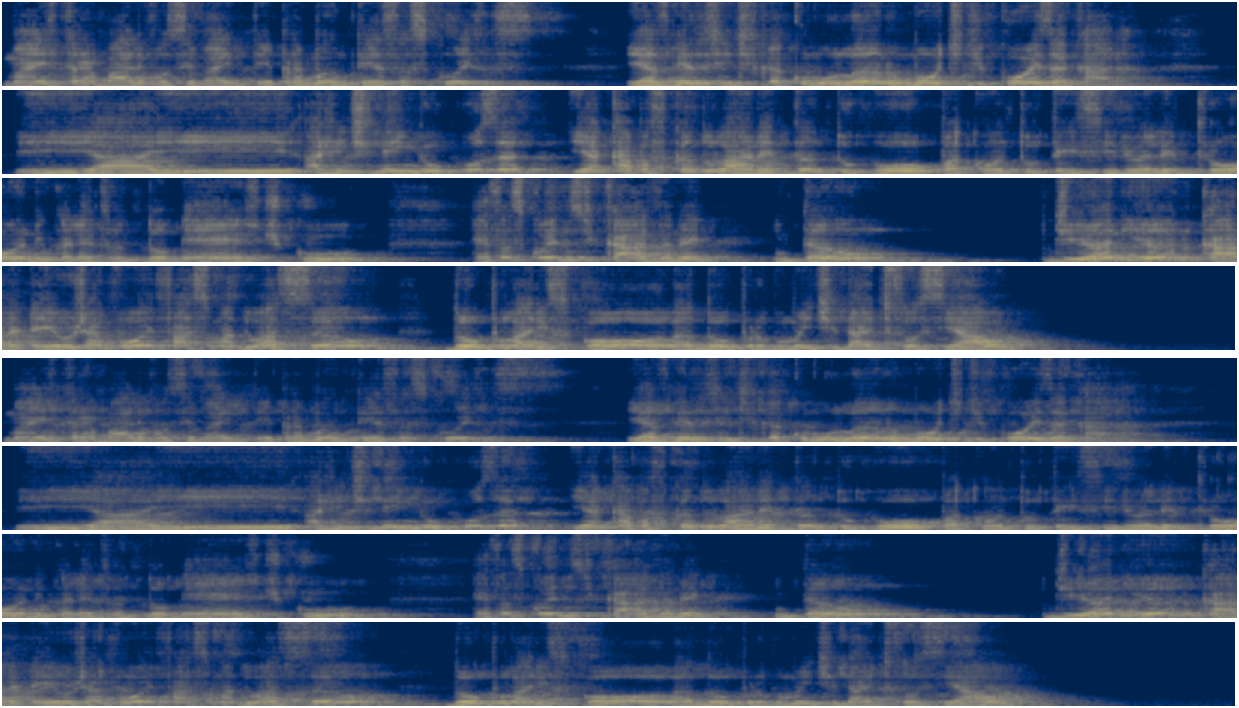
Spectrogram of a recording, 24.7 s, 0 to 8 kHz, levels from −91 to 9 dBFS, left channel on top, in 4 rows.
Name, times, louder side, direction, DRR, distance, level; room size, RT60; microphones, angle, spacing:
voice 1, 0.0-2.6 3.1-5.7 6.3-14.2 14.7-17.1 17.6-23.7, left 2 dB, 50° left, 4.0 m, -29 dB
30.0 x 29.0 x 4.1 m
head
